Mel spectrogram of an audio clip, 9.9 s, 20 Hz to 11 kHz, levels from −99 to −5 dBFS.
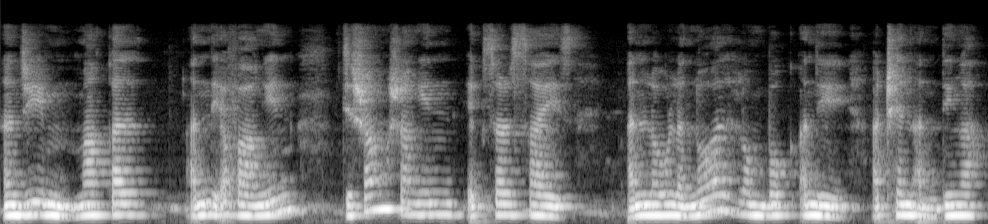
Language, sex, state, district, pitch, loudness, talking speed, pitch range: Mizo, female, Mizoram, Aizawl, 155 Hz, -15 LUFS, 140 wpm, 150-165 Hz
